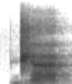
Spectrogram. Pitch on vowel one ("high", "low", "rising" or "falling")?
high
